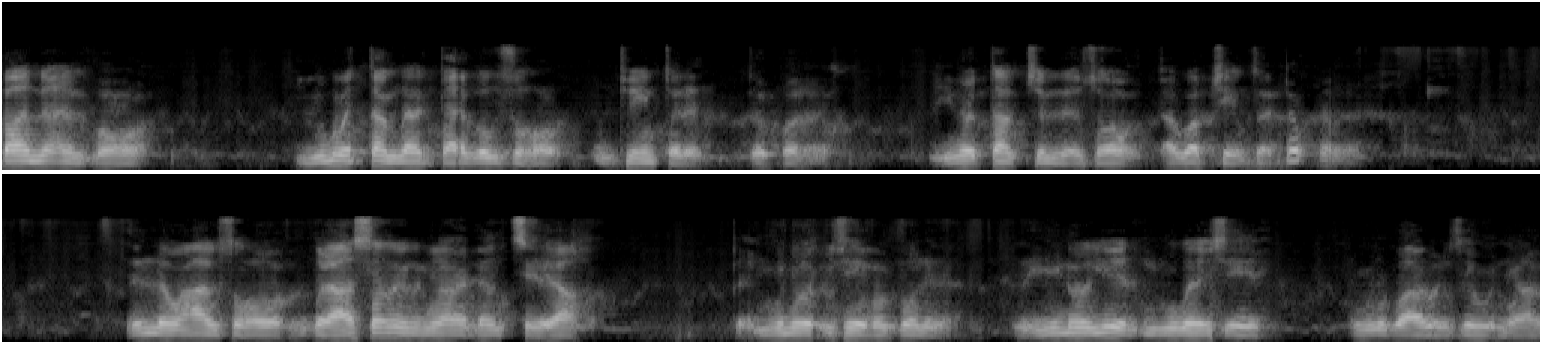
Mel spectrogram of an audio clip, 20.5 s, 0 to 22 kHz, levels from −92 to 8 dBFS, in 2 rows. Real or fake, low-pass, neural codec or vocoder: fake; 7.2 kHz; codec, 16 kHz, 1 kbps, FreqCodec, larger model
